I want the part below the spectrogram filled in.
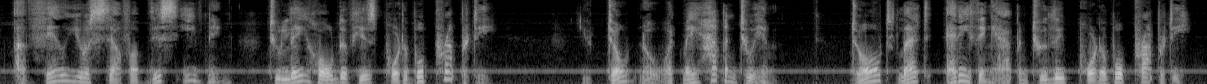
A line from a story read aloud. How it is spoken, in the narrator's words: added in a solemn whisper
